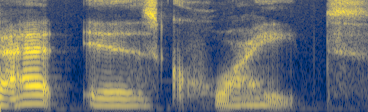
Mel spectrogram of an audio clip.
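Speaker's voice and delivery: hushed whisper full of awe.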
